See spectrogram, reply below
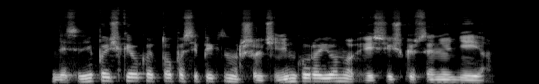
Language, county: Lithuanian, Kaunas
